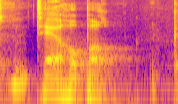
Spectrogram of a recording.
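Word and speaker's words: Teahupo (Teahupoʻo): You were trying to say it like they say it, like because Drew's white. World travels, so he's trying to say it like the natives would say it, which is Teahupo.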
